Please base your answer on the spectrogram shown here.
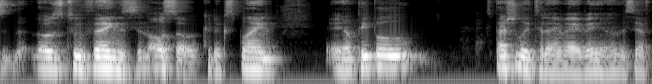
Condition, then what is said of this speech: No condition.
